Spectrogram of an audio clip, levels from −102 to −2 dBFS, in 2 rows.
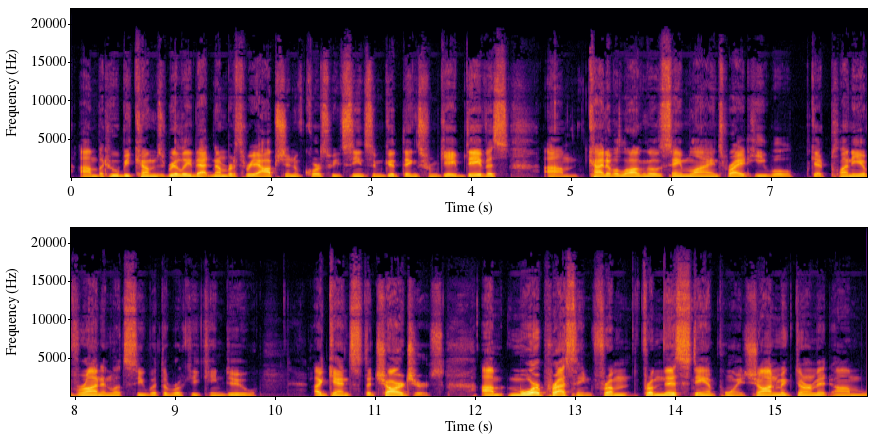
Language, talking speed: English, 205 wpm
